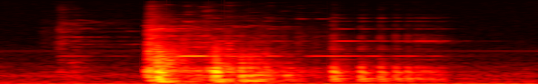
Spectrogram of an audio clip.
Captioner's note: crash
